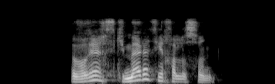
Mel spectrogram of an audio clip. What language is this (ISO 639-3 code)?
kab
